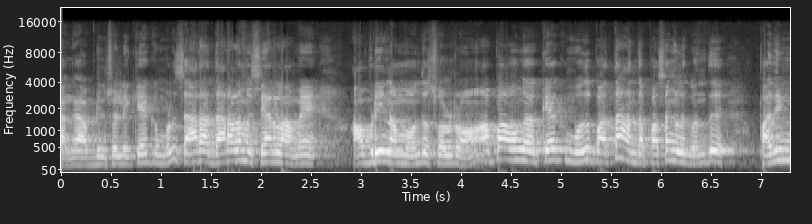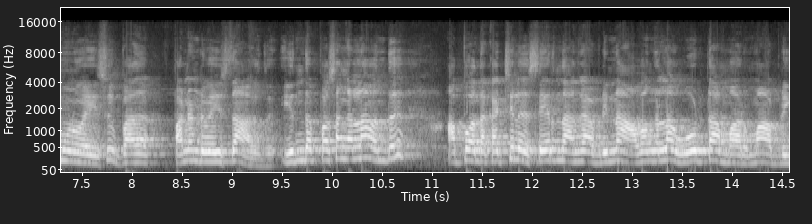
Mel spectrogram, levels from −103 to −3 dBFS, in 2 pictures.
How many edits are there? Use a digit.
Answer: 0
